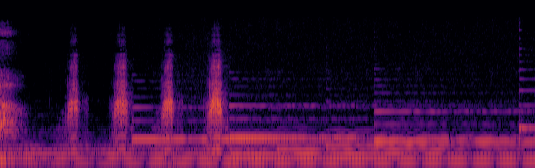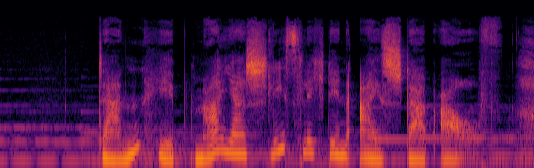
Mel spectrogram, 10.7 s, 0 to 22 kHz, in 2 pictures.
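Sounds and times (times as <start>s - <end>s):
soft sustained music: 0.0s - 10.6s
duck quacking: 0.6s - 2.3s
speech: 6.4s - 10.6s.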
